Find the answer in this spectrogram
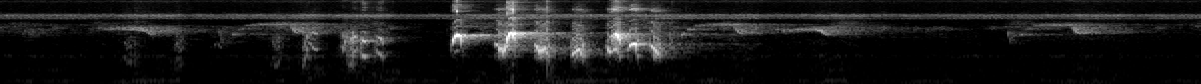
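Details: Encounter between a decoy bird and a very aggressive wild-caught bird: faint whistles leading into loud, rapid, harsh chattering phrases, then sparse soft slurred notes fading out.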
